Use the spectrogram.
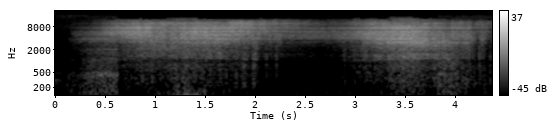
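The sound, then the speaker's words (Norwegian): A common European adder, Norway's only venomous snake, hisses in two long, breathy exhalations, a steady airy hiss that swells, eases off, then rises again, with no voices. “Og så har vi det krypdyret som kanskje er det mest fryktede dyret i Norge, nemlig hoggormen.”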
